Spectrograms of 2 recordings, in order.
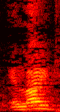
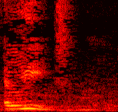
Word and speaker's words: elite: A light, right? That is incorrect. There is no light at the end of this word. It's elite.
